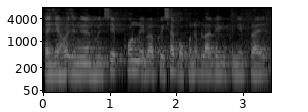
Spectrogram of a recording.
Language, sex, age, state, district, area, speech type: Bodo, male, 30-45, Assam, Chirang, rural, spontaneous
